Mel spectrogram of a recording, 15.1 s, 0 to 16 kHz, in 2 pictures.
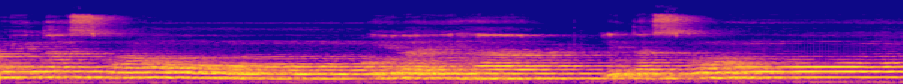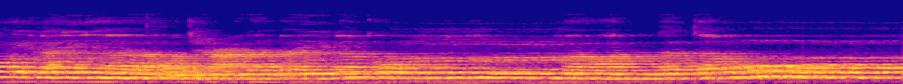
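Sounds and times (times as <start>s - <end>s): man chanting recitation: 0.0s - 15.0s.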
